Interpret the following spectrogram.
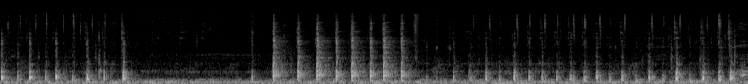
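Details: Ford Mondeo 4 / Focus dual-mass flywheel: sharp uneven metallic knocks, about four a second, over a low idle; knock occurred only in cold weather, flywheel then removed.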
